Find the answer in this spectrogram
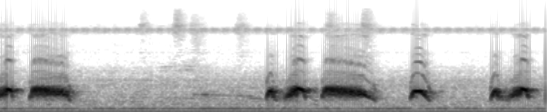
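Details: A vocal spotted dove, used to prompt other doves to sing, utters paired throaty coos, a pause, then further two- and three-note coo phrases, some ending in a curling downward note.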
